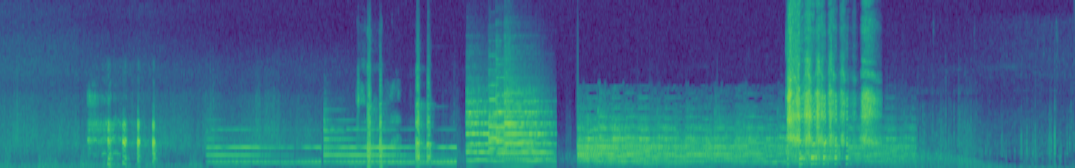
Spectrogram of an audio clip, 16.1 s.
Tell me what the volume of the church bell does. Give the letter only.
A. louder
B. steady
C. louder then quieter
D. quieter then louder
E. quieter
C.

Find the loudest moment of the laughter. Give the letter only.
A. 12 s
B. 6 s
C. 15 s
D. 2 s
A.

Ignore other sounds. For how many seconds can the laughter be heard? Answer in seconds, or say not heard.
4 s.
